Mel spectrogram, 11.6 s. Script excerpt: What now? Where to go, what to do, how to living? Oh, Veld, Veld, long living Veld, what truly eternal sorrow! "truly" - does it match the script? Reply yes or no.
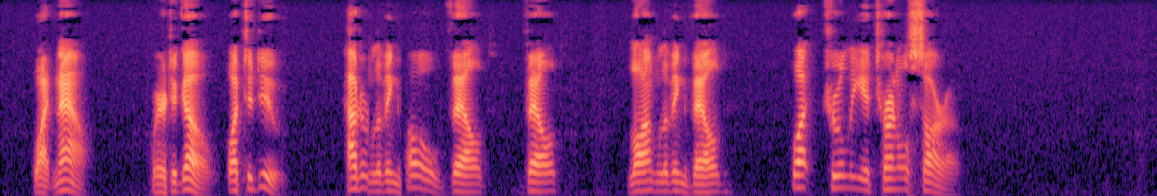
yes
